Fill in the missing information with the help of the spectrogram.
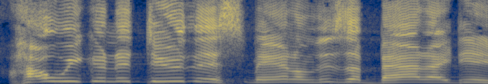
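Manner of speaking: hammed-up fear of being crushed; mock panic. Youth under piano begging his pastor, mock panicked plea.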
